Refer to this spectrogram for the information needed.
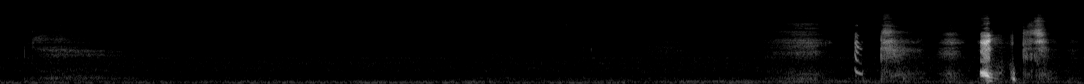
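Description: A soft breath, a pause, then a quick run of short, muffled, stifled sneezes with sharp catches of breath between them.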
